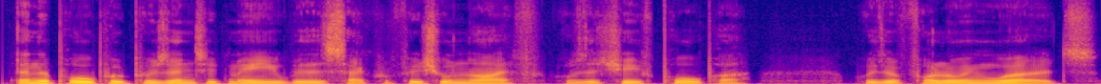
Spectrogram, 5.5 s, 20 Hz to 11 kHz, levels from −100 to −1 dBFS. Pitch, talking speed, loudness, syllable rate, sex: 110 Hz, 185 wpm, -18 LUFS, 5.7 syllables/s, male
